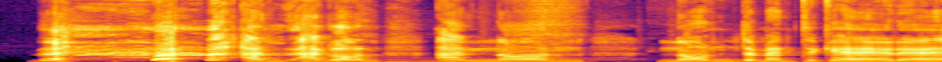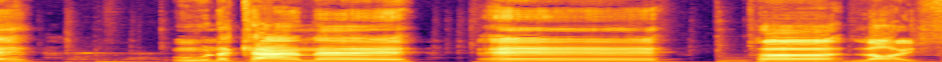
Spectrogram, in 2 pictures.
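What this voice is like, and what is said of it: Mock Italian accent, lots of vowels. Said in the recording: “You are just getting good at the accent... It's an impression of Italian... It's lots of O's... It's just vowels.”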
